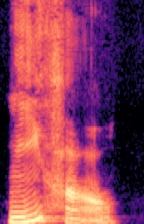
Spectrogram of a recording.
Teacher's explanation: читаем мы первый слог «ни» вторым, а «хао» – третьим. И получается у нас слово «здравствуйте» звучит как «ни хао». · Term: модуляция третьего тона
